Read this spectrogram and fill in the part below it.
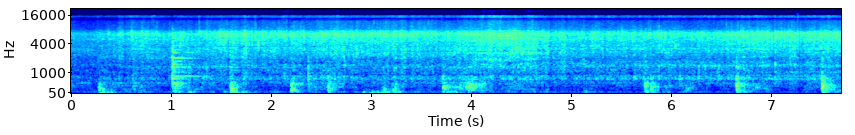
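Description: Garlic fries in a hot pan with a continuous close sizzle, broken by regular sharp ticks and taps from stirring against the pan, with no voices.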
